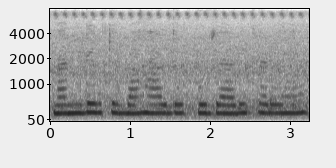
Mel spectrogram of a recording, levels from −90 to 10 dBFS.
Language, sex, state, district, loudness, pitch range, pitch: Hindi, female, Bihar, Katihar, -12 LUFS, 220-230 Hz, 225 Hz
